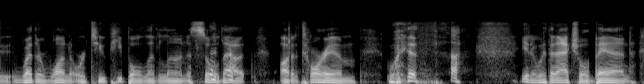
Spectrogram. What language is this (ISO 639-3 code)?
eng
